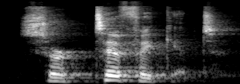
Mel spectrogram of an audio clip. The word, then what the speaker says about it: certificate: syllable is kit CIT with the stress on the second syllable T certificate number 10 is data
